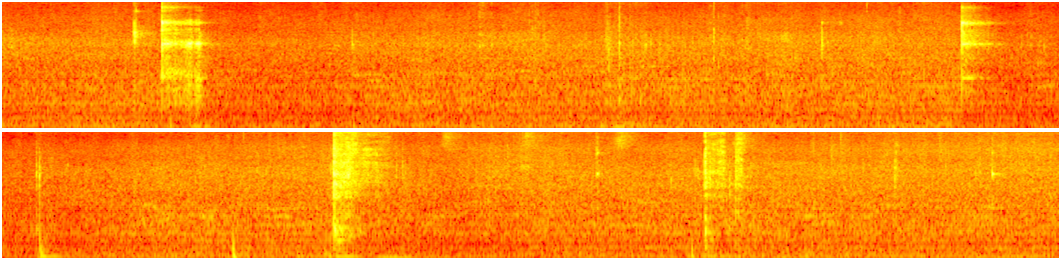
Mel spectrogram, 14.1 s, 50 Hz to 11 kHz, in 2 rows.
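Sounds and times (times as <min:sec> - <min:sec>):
utensils clinking against bowl: 0:00.9 - 0:01.4, 0:06.4 - 0:06.7, 0:09.2 - 0:09.7, 0:11.0 - 0:12.1.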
